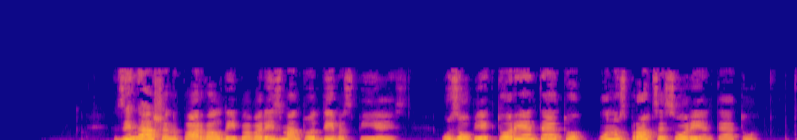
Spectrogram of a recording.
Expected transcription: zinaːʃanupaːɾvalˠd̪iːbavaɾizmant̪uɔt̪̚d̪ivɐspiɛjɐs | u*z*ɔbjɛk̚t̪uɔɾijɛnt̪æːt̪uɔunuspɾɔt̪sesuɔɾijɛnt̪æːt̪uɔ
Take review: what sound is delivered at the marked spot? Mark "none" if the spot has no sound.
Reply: z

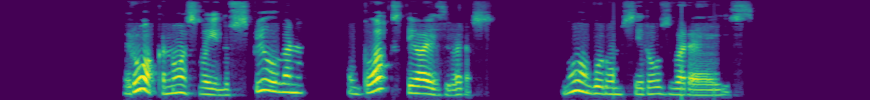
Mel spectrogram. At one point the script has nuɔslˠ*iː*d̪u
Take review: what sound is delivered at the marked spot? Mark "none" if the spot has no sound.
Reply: iː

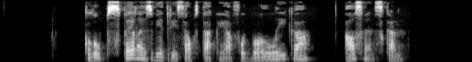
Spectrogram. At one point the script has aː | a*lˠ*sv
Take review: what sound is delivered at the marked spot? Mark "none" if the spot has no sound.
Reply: lˠ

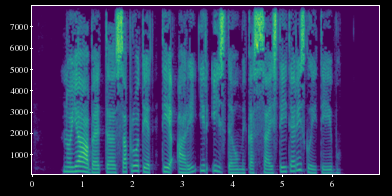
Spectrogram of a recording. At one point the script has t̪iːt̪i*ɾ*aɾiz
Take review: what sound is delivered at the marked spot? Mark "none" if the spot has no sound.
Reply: none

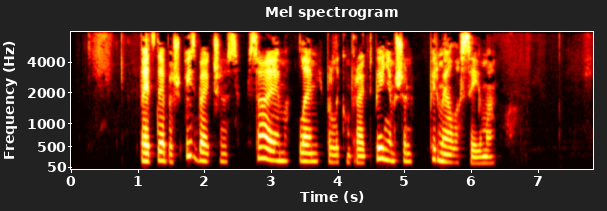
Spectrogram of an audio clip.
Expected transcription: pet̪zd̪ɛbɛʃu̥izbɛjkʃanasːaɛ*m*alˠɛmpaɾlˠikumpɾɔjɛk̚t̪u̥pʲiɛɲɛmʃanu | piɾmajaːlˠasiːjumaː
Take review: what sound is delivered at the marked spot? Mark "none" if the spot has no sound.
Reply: m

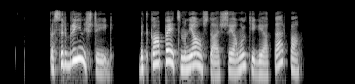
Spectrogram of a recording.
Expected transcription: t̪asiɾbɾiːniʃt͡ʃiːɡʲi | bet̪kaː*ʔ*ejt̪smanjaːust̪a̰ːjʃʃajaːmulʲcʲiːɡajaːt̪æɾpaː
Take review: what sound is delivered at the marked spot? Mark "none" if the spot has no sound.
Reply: p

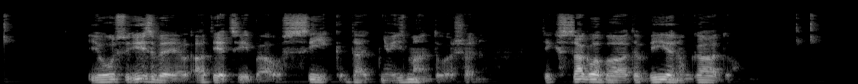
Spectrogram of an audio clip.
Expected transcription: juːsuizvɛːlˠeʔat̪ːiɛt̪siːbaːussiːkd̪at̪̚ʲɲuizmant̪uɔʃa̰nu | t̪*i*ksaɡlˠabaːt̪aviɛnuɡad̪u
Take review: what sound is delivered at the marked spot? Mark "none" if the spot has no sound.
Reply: i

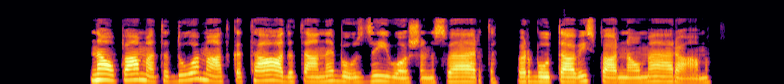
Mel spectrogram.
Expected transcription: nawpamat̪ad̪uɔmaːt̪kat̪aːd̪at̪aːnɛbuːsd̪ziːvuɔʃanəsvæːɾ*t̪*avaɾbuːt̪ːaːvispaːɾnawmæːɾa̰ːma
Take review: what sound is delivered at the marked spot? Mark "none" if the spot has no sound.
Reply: t̪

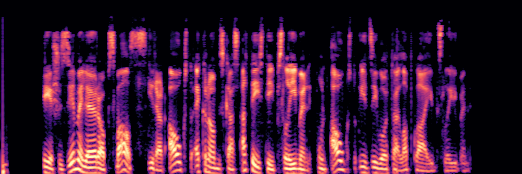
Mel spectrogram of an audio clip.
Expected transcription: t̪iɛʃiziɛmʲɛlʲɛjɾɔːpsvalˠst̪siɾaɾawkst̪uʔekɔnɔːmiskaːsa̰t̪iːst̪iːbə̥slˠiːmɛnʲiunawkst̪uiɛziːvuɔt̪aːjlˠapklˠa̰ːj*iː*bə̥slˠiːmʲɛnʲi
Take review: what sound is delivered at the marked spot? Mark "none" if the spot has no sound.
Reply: iː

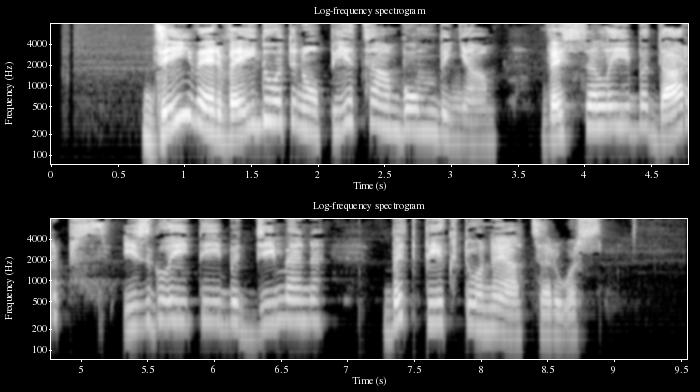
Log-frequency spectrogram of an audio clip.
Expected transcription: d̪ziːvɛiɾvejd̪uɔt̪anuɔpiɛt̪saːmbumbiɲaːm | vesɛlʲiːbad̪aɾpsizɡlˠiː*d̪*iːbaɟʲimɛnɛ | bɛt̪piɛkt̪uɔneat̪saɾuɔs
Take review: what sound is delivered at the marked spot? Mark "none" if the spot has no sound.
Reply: t̪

